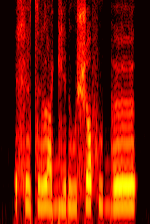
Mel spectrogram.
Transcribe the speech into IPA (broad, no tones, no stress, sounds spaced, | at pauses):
x ɛ̤ t ɛ̤ l ɑ̤ ɡʲ ɛ̤ ɾ ṳ ʃ ɔ f ṳ b ɵ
